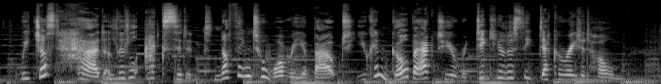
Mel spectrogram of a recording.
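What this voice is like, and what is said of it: Fake posh British accent. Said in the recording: “That silly, fake British accent isn't fooling anyone”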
